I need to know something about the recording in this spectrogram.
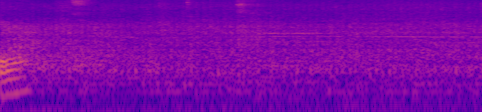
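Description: A city bus's diesel engine running as the bus drives slowly past close by, a steady hum with road and engine noise.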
